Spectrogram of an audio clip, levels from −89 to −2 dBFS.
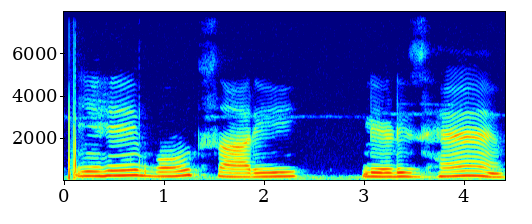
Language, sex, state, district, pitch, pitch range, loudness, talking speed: Hindi, female, Punjab, Fazilka, 200 Hz, 180-220 Hz, -20 LUFS, 70 wpm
